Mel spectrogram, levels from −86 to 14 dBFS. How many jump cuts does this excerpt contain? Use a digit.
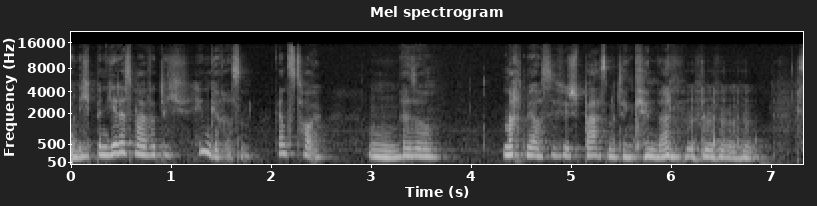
0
